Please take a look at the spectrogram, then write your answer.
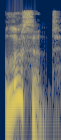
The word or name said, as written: lucent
